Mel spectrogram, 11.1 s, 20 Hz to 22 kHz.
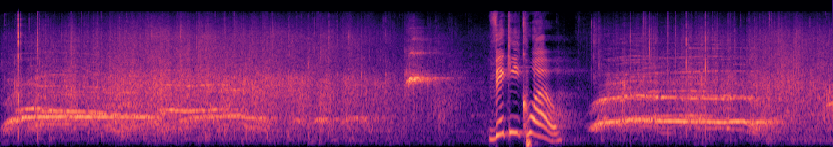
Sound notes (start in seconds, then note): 0.0 applause and cheering; 7.8 applause and cheering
